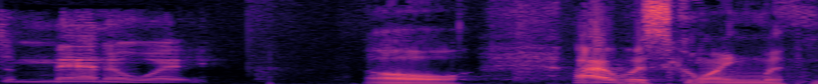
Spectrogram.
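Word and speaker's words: Mantua: Oh, but it's pronounced Manoway. Manure. What? It's pronounced Manoway.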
